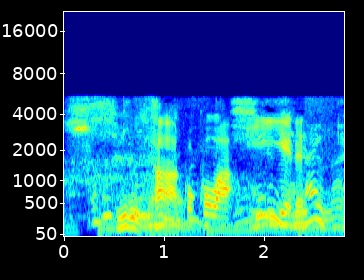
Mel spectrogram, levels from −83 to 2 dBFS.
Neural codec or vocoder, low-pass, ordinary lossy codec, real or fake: none; 5.4 kHz; none; real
